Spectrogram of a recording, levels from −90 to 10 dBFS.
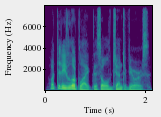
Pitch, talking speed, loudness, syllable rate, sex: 110 Hz, 250 wpm, -19 LUFS, 5.2 syllables/s, male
